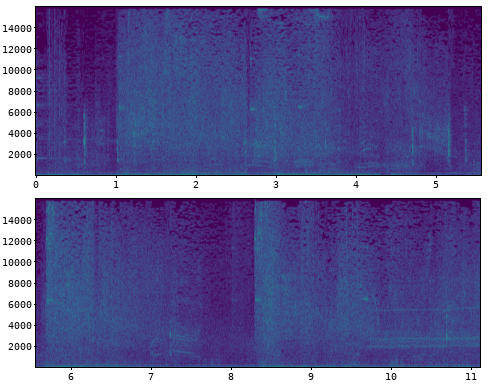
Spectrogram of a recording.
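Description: A lightning gun crackles and hisses in bursts.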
